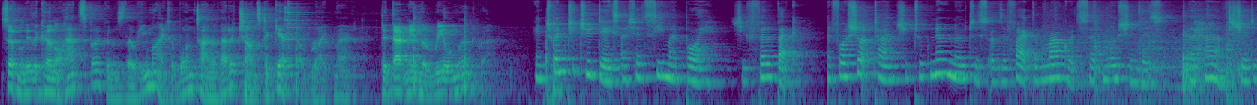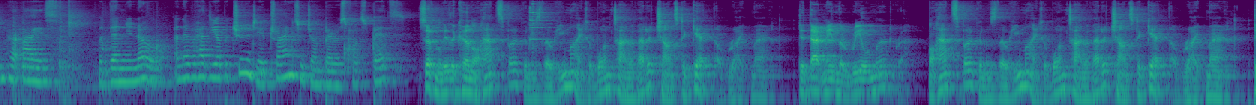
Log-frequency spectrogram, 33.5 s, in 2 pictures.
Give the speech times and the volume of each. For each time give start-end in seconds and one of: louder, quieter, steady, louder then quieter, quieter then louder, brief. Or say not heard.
0.0-6.5 quieter then louder
7.1-33.4 steady.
